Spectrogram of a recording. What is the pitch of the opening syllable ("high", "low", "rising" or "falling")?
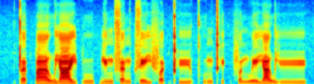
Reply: rising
